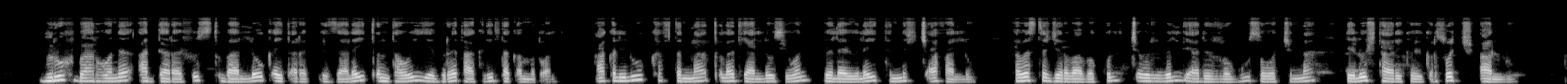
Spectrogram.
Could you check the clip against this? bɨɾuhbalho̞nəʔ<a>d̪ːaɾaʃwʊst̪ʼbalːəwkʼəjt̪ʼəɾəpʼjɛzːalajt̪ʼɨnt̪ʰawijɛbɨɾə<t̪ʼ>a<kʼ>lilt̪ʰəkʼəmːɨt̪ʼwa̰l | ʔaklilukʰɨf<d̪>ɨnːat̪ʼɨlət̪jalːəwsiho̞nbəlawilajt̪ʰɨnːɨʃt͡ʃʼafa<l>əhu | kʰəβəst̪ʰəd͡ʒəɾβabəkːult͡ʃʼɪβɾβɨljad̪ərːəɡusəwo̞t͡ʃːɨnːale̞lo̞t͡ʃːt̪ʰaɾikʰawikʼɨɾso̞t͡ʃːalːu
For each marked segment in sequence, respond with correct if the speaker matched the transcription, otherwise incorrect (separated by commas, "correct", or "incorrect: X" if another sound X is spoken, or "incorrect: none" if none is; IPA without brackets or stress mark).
correct, incorrect: t̪, incorrect: k, incorrect: t̪, incorrect: lː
